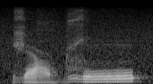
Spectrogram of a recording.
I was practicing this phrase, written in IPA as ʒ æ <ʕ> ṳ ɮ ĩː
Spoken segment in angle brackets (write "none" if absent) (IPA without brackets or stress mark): ʕ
